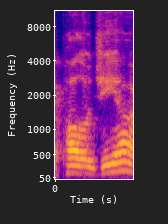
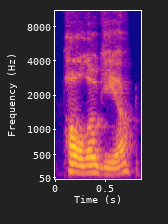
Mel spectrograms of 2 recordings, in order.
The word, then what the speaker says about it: Paulogia: to a recent video by paulia or as he's known by people who have never pronounced his name paulogia uh we'll be going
